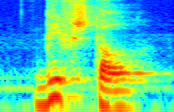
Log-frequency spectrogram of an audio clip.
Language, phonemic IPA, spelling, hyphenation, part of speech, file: Dutch, /ˈdif.stɑl/, diefstal, dief‧stal, noun, Nl-diefstal.ogg
- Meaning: theft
